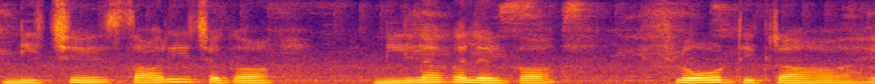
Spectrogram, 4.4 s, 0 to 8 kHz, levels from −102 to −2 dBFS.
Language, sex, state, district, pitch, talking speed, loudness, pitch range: Hindi, female, Arunachal Pradesh, Papum Pare, 200 Hz, 135 wpm, -16 LUFS, 190-215 Hz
